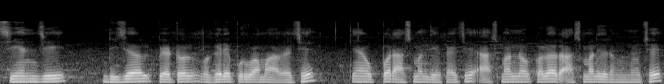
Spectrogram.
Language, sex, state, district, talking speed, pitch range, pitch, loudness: Gujarati, male, Gujarat, Gandhinagar, 155 wpm, 115-130 Hz, 125 Hz, -16 LUFS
